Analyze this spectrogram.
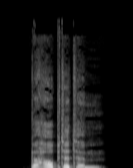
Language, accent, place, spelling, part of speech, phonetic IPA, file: German, Germany, Berlin, behauptetem, adjective, [bəˈhaʊ̯ptətəm], De-behauptetem.ogg
- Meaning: strong dative masculine/neuter singular of behauptet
